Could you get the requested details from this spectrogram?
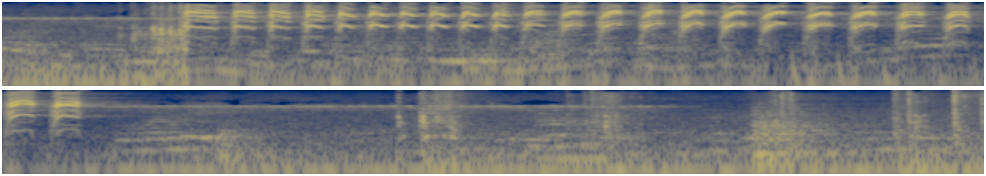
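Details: Greater green leafbird singing after its moult: a rapid, even string of about twenty sharp, high chipping notes over three seconds. A steady high tone and scattered clicks follow.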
